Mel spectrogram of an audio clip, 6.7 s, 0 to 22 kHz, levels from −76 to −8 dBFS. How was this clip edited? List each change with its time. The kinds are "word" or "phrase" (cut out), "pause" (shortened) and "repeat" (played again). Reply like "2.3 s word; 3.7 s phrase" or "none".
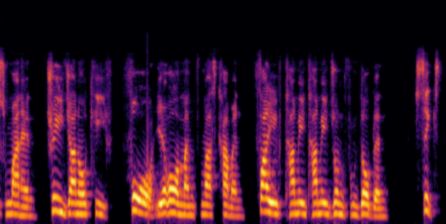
1.8 s pause; 2.9 s phrase; 3.7 s pause; 4.6 s repeat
